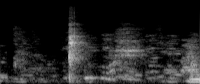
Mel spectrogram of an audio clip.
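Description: A baseball bat hitting a pitched ball: one sharp crack about two-thirds of a second in, with people talking around it.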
